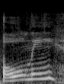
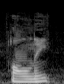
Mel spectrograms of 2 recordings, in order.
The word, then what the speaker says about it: Olney: All right, so today on the show, we've got Simon Olney. Am I saying the last name right, Simon? – Near enough. – Yeah. How do you say it? – Olney.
